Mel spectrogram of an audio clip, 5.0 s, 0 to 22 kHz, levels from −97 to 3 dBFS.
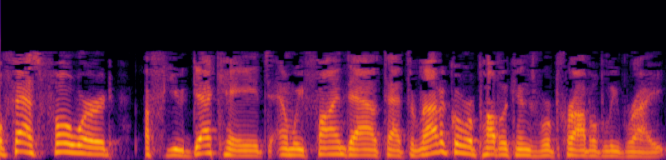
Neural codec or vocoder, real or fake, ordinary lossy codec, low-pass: codec, 16 kHz, 4.8 kbps, FACodec; fake; MP3, 24 kbps; 7.2 kHz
